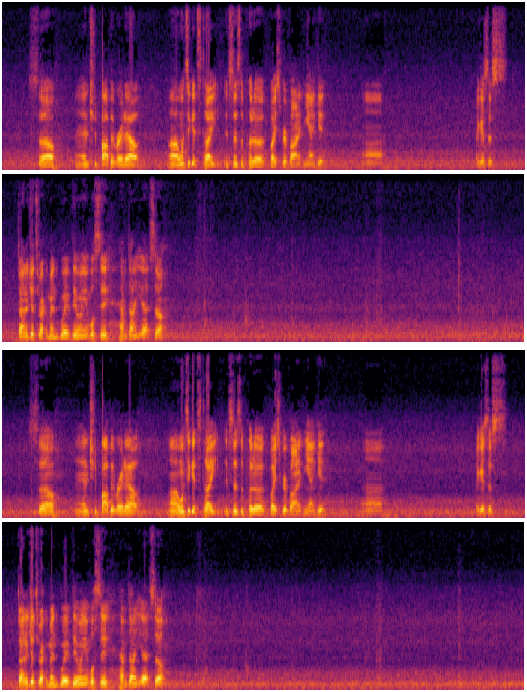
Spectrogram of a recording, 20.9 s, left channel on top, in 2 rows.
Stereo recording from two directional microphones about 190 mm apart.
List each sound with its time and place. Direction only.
0.7 s speech: 15° left (ahead or behind)
9.5 s speech: 10° left (ahead or behind)
10.8 s speech: 5° left (ahead or behind)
